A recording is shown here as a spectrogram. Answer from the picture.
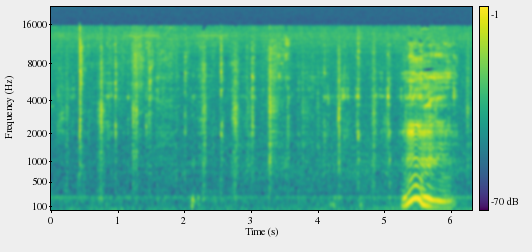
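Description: Mouth-closed chewing of a fried chicken tender, heard as quiet, irregular wet clicks. About five seconds in comes a loud hummed "mmm" of under a second that rises and then falls in pitch.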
